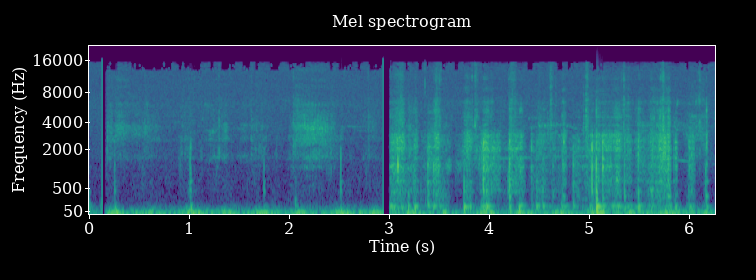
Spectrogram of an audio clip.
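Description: Running footsteps on a wet, gritty trail path, a quick steady rhythm of footfalls. About halfway through they get louder and crunchier.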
